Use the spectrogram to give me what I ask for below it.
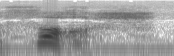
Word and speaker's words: forche: Che au lieu du se français. La forche pour la force.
